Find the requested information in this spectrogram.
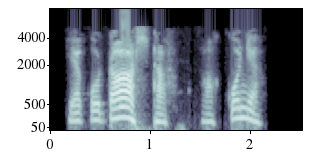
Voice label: pyjamas, mohawk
